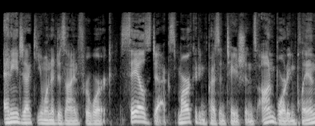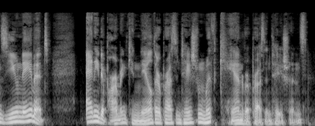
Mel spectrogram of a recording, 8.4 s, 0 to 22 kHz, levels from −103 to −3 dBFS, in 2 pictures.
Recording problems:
none

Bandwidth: 14.5 kHz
